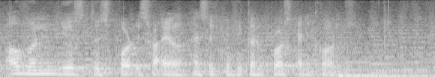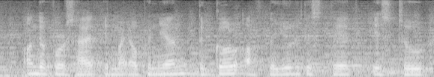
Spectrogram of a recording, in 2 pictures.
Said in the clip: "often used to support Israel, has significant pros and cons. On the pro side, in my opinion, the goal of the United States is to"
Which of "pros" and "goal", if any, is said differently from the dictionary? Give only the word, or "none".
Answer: pros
